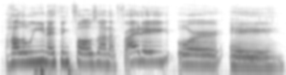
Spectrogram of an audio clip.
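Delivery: ordinary talk, nothing marked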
